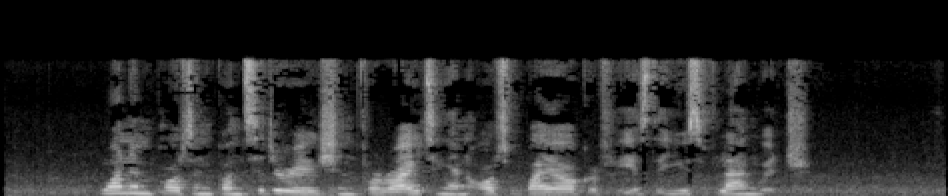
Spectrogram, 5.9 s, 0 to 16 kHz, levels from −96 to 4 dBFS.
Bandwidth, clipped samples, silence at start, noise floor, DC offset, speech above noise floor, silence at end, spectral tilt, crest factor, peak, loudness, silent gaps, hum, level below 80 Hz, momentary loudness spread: 12 kHz; under 0.1%; 0.65 s; -53 dBFS; under 0.1%; 29 dB; 0.9 s; -2 dB/octave; 22 dB; -4 dBFS; -24 LUFS; none; none; -64 dBFS; 11 LU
